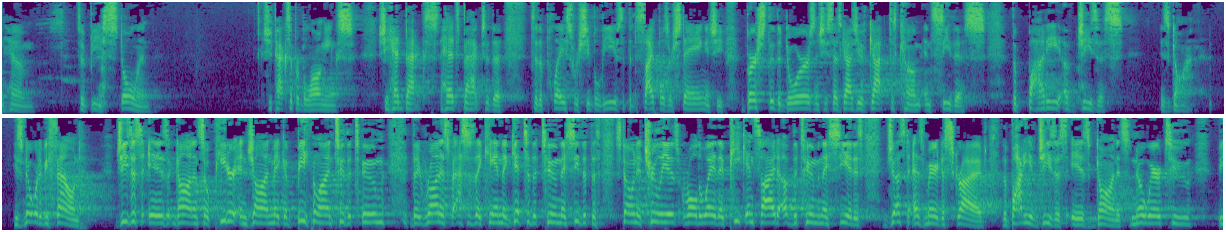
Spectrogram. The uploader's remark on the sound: First Baptist Church Belton Texas Sunday Morning Sermon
